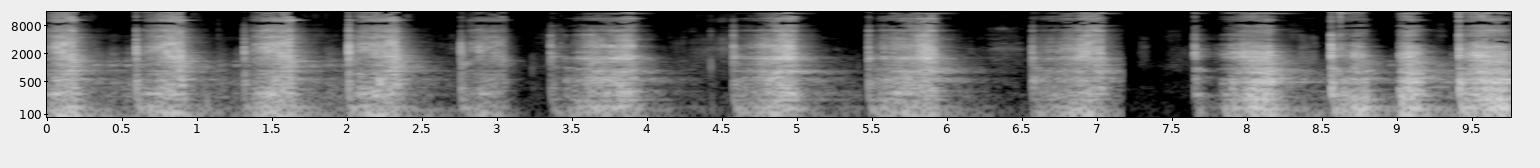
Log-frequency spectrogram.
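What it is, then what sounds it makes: Steel hammer head being filed. A gloved hand scrapes a hand file back and forth over the flat and pointed peen of a rusted, solid forged steel hammer head held in a vise. Each stroke makes a bright, gritty rasp that swells and fades, repeated at a steady pace with brief silent gaps between.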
